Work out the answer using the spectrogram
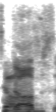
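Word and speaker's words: Doubs: I have no clue how to pronounce Dubs. – It's Dubs. It's Romeo Dubs.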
